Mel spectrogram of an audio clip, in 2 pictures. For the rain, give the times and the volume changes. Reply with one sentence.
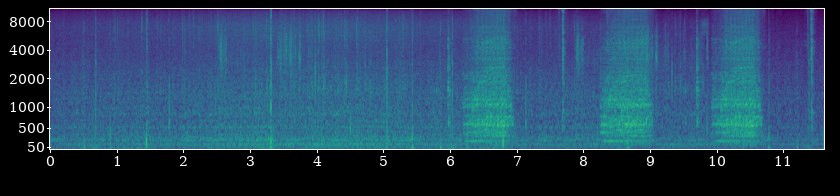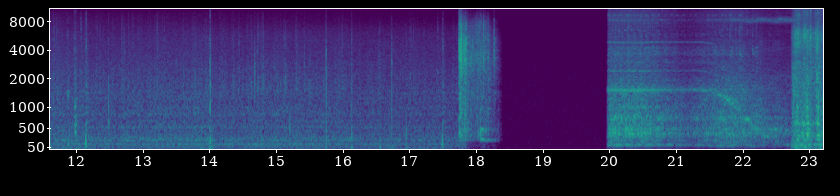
The rain can be heard from 0.0 to 17.9 s, getting quieter.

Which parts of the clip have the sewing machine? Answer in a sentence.
You can hear the sewing machine from 5.8 to 12.1 s and from 19.9 to 23.1 s.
